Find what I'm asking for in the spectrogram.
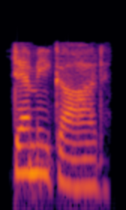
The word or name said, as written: demigod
